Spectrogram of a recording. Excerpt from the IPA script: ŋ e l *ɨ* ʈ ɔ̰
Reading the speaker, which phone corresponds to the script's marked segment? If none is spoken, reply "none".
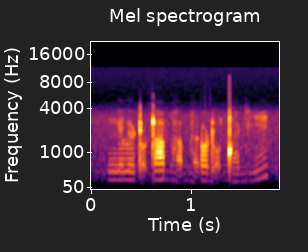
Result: ɨ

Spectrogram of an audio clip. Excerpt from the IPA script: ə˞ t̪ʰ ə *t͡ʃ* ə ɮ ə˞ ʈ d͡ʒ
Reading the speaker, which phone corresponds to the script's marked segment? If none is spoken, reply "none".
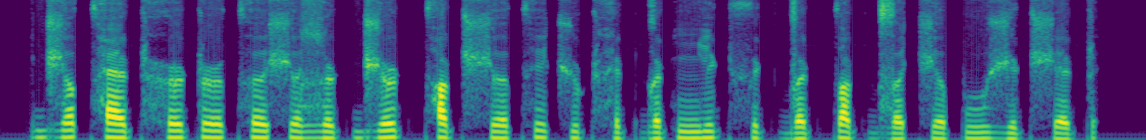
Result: ʃ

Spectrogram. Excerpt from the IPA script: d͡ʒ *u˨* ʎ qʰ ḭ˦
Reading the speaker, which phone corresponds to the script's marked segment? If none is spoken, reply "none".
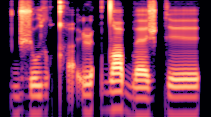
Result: u˨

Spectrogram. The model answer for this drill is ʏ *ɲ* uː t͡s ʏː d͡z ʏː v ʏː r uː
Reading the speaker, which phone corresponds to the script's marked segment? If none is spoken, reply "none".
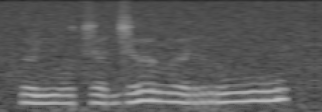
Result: ɲ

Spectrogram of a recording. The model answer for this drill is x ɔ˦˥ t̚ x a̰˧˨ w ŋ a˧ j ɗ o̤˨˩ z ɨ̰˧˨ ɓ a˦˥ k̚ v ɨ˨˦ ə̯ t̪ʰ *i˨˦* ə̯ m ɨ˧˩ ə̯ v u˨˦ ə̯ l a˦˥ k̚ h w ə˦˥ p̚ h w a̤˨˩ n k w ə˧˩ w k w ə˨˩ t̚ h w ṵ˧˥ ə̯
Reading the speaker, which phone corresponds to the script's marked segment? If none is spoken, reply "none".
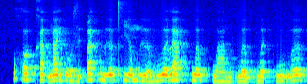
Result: i˨˦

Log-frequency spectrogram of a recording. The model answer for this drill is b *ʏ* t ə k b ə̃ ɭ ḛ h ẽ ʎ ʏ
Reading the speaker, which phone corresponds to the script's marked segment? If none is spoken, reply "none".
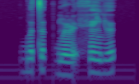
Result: ə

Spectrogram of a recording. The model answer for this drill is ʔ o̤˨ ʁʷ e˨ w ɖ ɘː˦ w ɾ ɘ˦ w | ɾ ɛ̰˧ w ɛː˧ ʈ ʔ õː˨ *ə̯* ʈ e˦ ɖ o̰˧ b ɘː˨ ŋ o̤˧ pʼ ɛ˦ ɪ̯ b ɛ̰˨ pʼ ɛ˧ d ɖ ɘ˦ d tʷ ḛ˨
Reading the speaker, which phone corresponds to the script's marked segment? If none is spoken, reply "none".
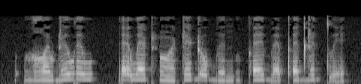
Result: ə̯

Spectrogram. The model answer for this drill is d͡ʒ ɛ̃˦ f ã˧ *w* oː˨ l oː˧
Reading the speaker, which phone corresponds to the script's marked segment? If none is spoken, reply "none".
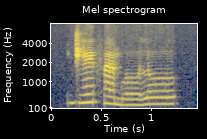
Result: b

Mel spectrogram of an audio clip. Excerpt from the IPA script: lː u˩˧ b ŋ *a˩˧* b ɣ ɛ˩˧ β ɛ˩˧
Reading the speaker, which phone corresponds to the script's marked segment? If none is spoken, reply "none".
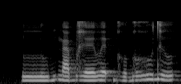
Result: a˩˧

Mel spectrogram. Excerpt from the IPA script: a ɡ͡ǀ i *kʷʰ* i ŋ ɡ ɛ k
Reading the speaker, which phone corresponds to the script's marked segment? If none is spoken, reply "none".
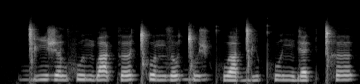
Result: kʷʰ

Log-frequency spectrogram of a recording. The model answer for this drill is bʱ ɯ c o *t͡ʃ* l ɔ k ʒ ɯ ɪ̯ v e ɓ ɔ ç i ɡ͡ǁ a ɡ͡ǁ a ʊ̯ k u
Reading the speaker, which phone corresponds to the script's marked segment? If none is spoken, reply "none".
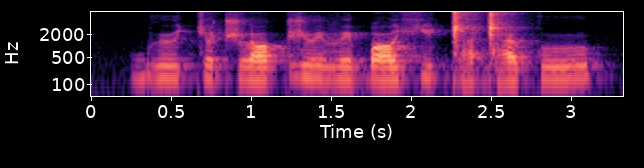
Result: t͡ʃ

